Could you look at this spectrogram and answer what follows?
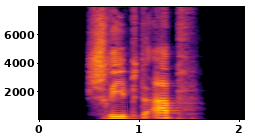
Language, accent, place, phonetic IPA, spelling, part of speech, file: German, Germany, Berlin, [ˌʃʁiːpt ˈap], schriebt ab, verb, De-schriebt ab.ogg
- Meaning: second-person plural preterite of abschreiben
